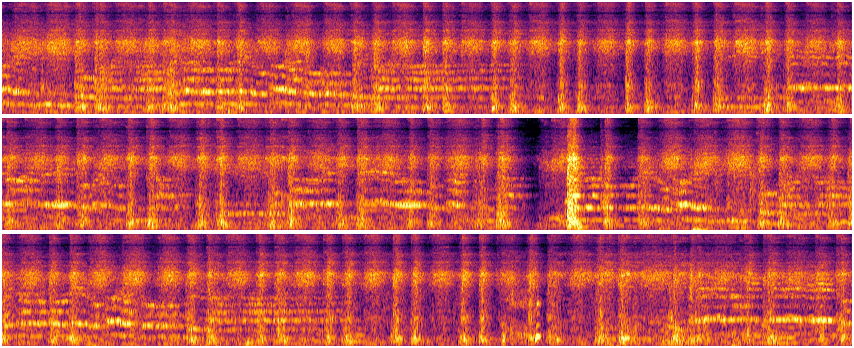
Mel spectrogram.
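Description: Leonese folk song (a corrido de León) sung in unison by a group, accompanied by panderetas (jingled frame drums) beating a fast steady rhythm. About halfway through the music breaks off briefly and restarts with a loud drum stroke.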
